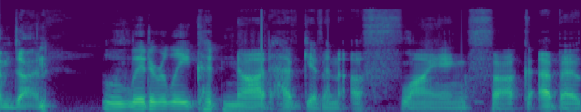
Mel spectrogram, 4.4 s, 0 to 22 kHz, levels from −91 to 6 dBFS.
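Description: Periodic USB or driver dropouts: something stalls the audio path every 0.5 s from 0.47 to 3.96 s, skipping about a millisecond each time, so the speech carries regular ticks.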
